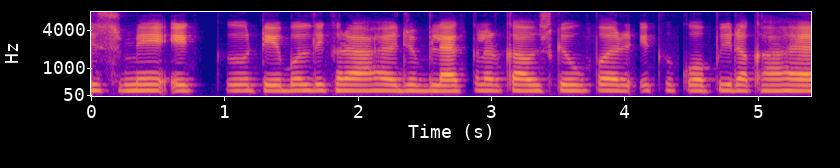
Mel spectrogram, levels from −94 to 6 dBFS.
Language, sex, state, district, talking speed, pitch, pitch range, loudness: Hindi, female, Chhattisgarh, Raipur, 175 wpm, 205 Hz, 205-210 Hz, -21 LUFS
